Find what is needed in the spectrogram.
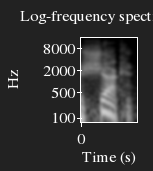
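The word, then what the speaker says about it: Shough: And maybe this isn't as big of a surprise because for me, last year when he got drafted, Tyler Shuck, as I believe his last name is pronounced, Tyler Shuck was kind of the laughing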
